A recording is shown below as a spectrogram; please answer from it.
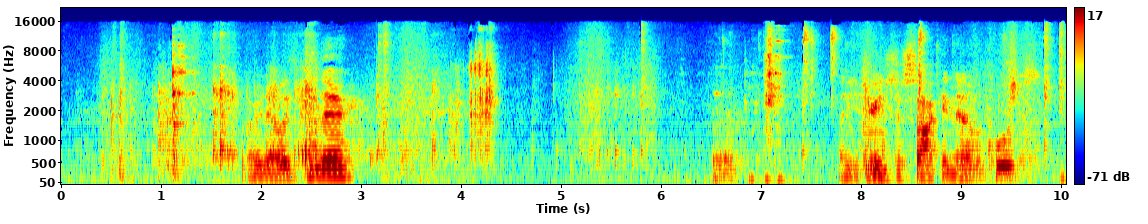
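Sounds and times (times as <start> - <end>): metal parts rattling: 1.0 - 4.4, 6.8 - 7.8
metal tools clinking: 1.0 - 4.4, 6.5 - 8.7.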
